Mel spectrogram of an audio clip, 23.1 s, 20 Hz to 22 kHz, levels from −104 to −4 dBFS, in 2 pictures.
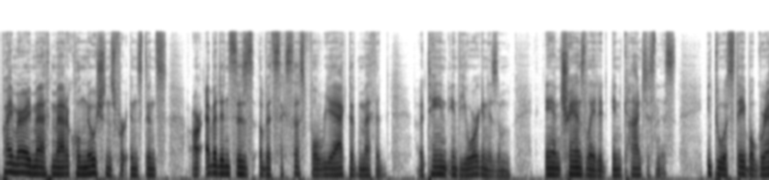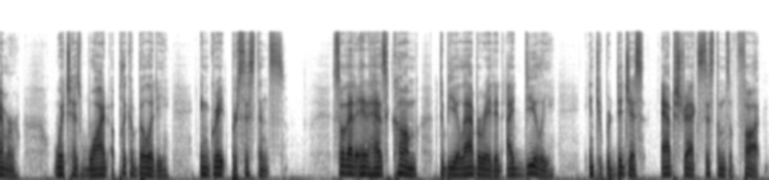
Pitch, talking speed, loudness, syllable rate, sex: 100 Hz, 120 wpm, -20 LUFS, 5.1 syllables/s, male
